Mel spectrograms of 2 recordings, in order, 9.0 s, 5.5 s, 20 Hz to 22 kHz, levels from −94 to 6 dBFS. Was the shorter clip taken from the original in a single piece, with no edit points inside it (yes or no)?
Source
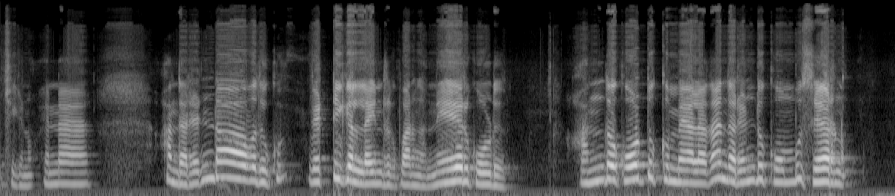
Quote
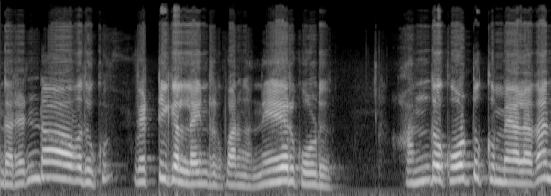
yes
